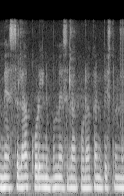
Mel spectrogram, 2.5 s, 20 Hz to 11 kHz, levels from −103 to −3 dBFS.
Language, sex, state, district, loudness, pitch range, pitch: Telugu, female, Andhra Pradesh, Krishna, -15 LUFS, 165-170 Hz, 170 Hz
